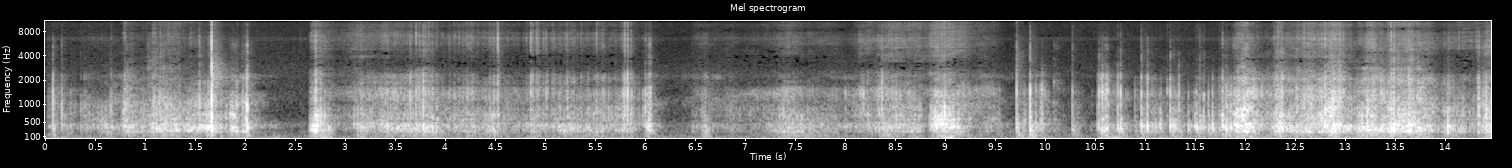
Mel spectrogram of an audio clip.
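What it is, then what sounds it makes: Canvas fabric scratched. Painted fingernails scratch and rub a flat woven canvas cloth printed with a large flower pattern, laid on a surface. The result is irregular bursts of dry, papery scratching and rasping, with brief quiet gaps between strokes.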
